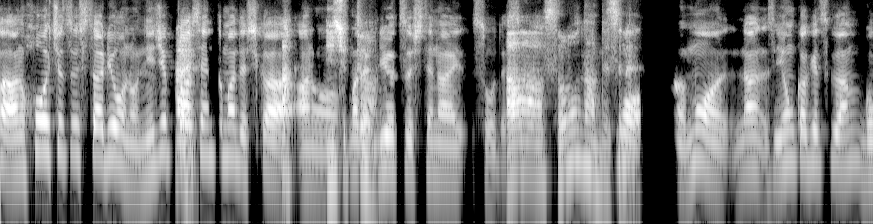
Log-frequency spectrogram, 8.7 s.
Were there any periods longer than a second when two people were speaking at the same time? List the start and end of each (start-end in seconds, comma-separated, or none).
2.8-4.3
